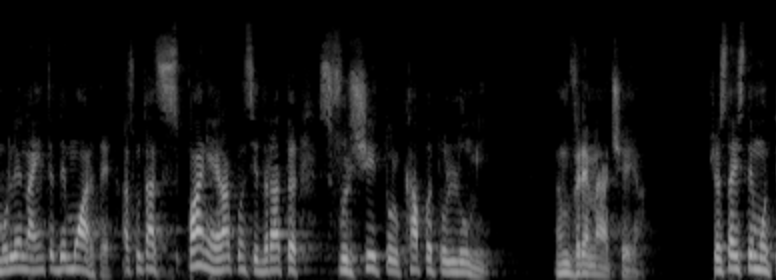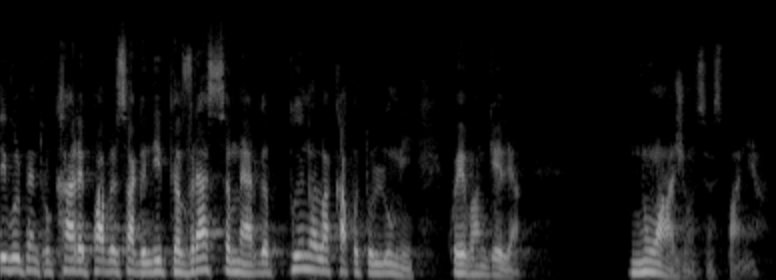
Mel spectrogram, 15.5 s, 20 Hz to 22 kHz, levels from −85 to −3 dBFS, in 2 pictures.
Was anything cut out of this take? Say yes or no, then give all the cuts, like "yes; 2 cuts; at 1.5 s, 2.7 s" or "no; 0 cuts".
no; 0 cuts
